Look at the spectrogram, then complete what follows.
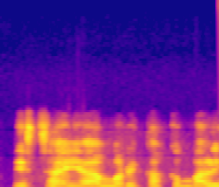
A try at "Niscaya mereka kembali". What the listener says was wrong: Intonasinya diperbaiki.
